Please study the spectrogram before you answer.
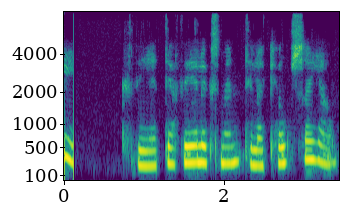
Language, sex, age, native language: Icelandic, female, 20-29, Icelandic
